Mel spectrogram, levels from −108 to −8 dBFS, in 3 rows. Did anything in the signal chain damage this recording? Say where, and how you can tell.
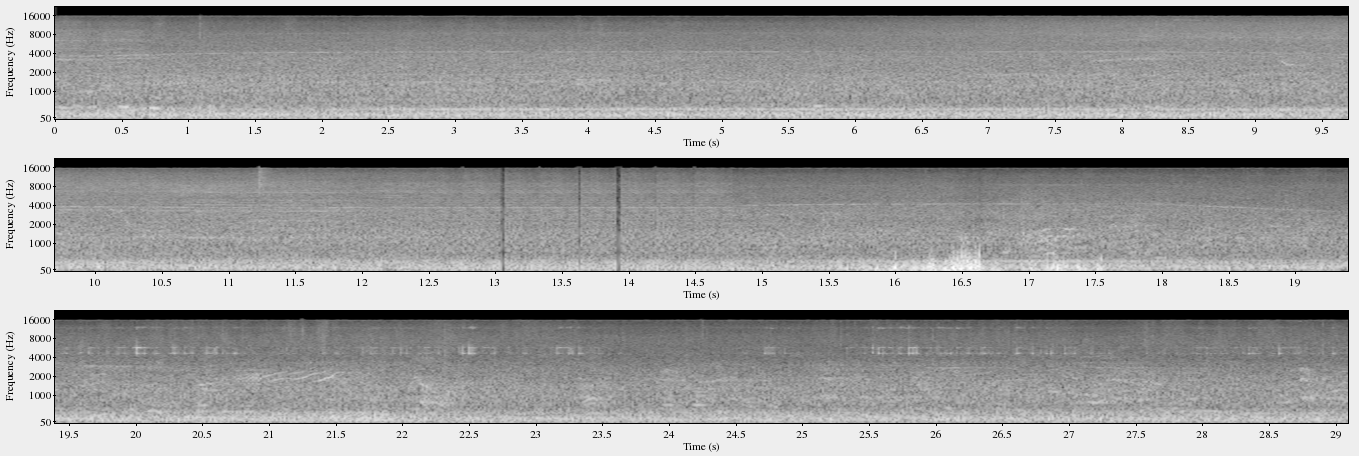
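Yes. The damage happens at playback, where the CD is stuck on one turn from about 12.75 s to 14.77 s. The same slice of sound, roughly 0.29 s long, repeats seven times, with a brief mute at each jump, producing a fast, perfectly even stutter. That regularity is the giveaway: a scratch keeps throwing the laser back one track at the same point on each rotation, so the player replays one revolution's worth of audio until it breaks free.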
